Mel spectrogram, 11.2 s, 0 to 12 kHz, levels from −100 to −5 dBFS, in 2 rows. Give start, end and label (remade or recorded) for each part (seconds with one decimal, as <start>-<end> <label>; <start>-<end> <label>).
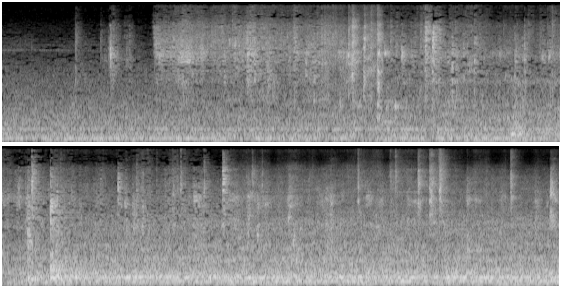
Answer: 0.0-3.2 recorded; 3.2-3.8 remade; 3.8-7.9 recorded; 7.9-11.2 remade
